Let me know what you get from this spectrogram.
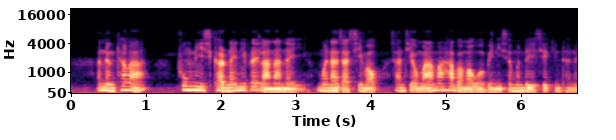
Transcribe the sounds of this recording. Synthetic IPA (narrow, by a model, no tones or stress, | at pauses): nɯŋtʰaŋa | pʰuŋniskʰaɾnajnipʰɾajlananɯjmɯnazasimawsansʰiawmamaɦabamawabenisɯmɯndɯjesekʰintʰanɯj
